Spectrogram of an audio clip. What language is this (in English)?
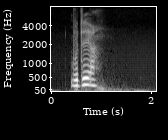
Danish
